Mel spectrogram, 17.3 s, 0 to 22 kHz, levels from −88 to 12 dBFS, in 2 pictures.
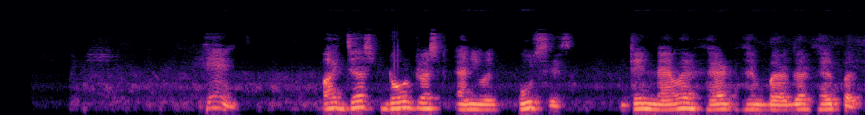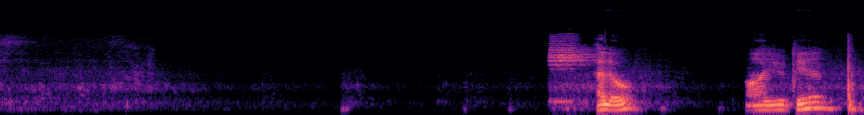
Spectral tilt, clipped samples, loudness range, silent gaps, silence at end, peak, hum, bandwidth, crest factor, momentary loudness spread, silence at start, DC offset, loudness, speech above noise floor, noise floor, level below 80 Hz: -8 dB/octave; under 0.1%; 9 LU; none; 0 s; 0 dBFS; none; 7.6 kHz; 18 dB; 12 LU; 2.05 s; under 0.1%; -16 LUFS; 64 dB; -78 dBFS; -56 dBFS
